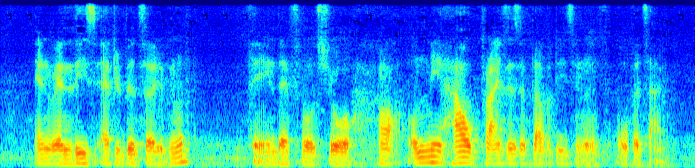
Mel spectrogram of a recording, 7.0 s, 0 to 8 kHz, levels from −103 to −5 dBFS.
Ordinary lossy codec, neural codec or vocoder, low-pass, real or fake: none; codec, 16 kHz, 1.1 kbps, Voila-Tokenizer; 7.2 kHz; fake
